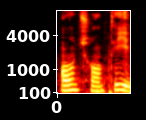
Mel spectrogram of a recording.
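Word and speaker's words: enchanté: والاو دي لو الكلمة لو انت بتتكلم مع بنت فانشانتي، هي الاتنين نفس النطق، انشانتي انشانتي، بس لو انت بتكتب يبقى تحط لها او.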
